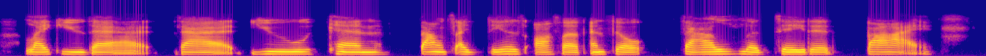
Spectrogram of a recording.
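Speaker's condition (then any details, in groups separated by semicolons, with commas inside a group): Stuttering; discloses stutter at start of conversations; prolonged sounds, blocks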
